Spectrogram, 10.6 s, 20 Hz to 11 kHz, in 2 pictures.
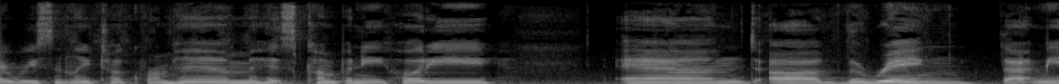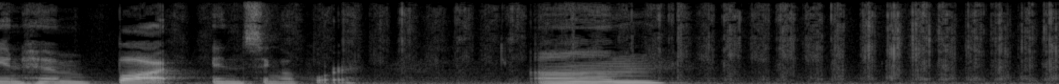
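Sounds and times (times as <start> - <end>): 
speech: 0.0 - 7.2, 8.0 - 8.8
nail file rasping on fingernails: 7.1 - 10.5.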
